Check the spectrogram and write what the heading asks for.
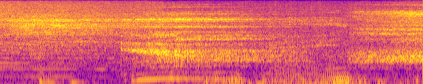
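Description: A woman's breathy gasping cry of surprise and excitement, starting about half a second in and lasting about a second, over faint background music.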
